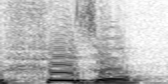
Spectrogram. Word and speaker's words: faisons: Faire, je fais, tu fais, il, elle fait, nous faisons. Faites attention, pour le verbe faire à la première personne du pluriel au présent de l'indicatif, il s'écrit F-A-I, mais ça se lit feu, nous faisons.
